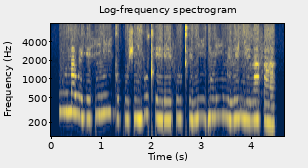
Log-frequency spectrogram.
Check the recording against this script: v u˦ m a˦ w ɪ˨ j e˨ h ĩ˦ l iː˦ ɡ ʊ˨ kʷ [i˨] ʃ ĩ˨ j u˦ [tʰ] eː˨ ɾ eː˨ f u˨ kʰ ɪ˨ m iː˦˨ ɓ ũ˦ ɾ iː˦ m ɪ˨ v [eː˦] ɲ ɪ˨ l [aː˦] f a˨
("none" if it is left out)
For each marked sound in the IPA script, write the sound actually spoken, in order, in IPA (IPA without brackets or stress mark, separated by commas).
ɪ˨, tʰ, e˦, a˦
